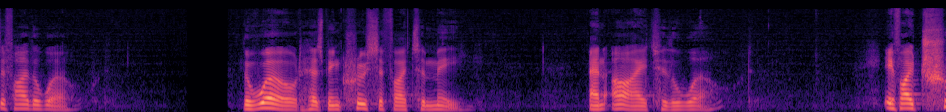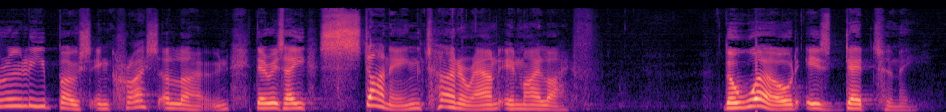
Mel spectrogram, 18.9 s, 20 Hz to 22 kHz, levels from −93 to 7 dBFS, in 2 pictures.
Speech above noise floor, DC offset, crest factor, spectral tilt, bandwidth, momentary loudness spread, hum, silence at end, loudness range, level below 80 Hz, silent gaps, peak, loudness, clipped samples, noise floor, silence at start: 57 dB; under 0.1%; 22 dB; -4.5 dB/octave; 16 kHz; 16 LU; none; 0.35 s; 12 LU; -68 dBFS; 2.12-2.26 s; 0 dBFS; -20 LUFS; under 0.1%; -77 dBFS; 0 s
